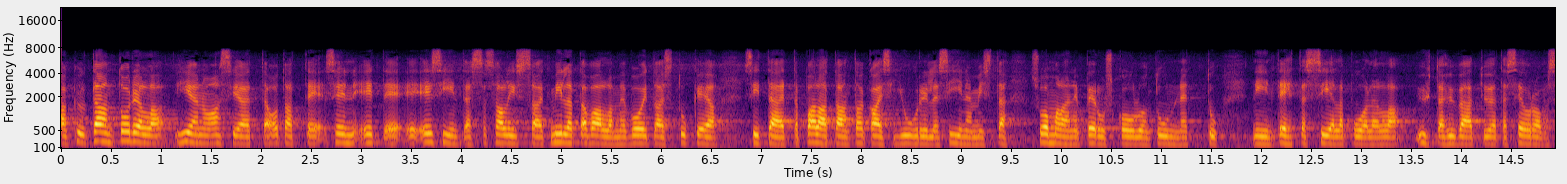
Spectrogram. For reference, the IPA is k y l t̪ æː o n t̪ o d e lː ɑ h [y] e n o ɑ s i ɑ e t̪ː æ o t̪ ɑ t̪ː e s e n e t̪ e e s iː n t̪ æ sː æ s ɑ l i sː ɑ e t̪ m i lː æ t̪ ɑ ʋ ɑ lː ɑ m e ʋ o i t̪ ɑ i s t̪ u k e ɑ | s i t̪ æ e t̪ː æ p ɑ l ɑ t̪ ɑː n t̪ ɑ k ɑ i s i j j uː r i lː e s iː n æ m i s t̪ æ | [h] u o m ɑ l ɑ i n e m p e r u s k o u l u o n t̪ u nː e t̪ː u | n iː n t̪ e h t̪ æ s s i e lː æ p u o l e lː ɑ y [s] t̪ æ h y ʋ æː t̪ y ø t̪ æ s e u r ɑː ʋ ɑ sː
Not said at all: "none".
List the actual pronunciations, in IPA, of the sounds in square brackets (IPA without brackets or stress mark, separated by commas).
i, s, h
